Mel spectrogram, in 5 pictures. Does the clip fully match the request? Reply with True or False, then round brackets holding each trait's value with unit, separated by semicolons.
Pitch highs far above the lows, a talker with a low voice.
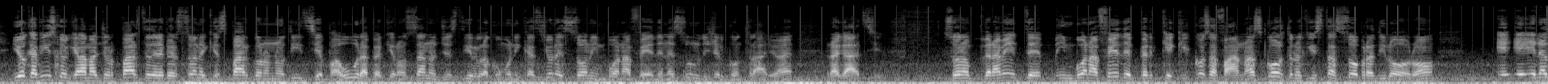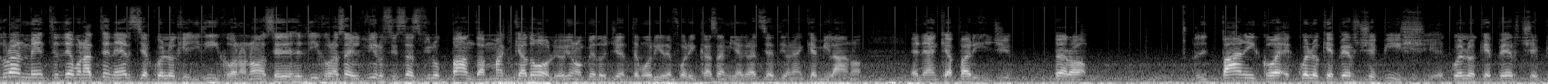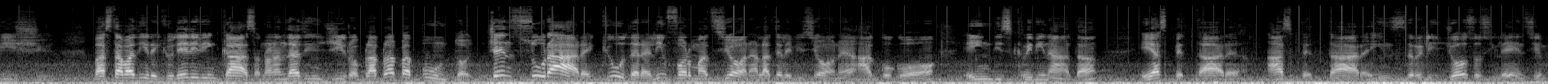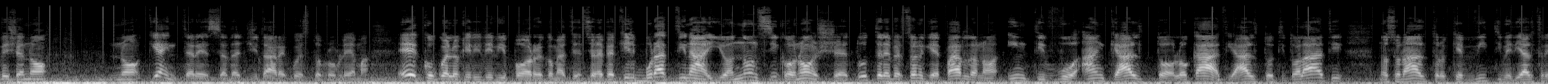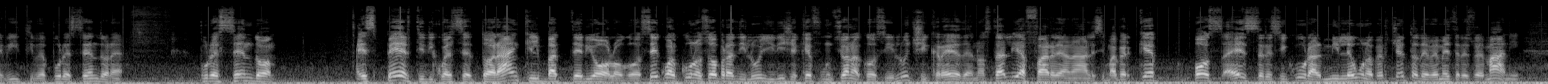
True (8.9 semitones; 110 Hz)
